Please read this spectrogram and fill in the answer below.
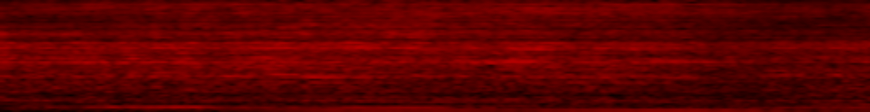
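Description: Makita circular saw running steadily as its blade cuts along a wooden board, a constant whir under the noise of the cut.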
